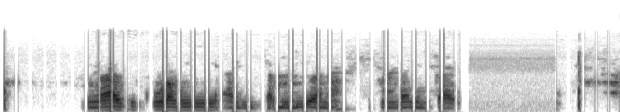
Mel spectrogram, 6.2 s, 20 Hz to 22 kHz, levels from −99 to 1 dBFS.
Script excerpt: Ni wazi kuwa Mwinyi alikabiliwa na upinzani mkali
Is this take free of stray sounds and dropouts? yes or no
yes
